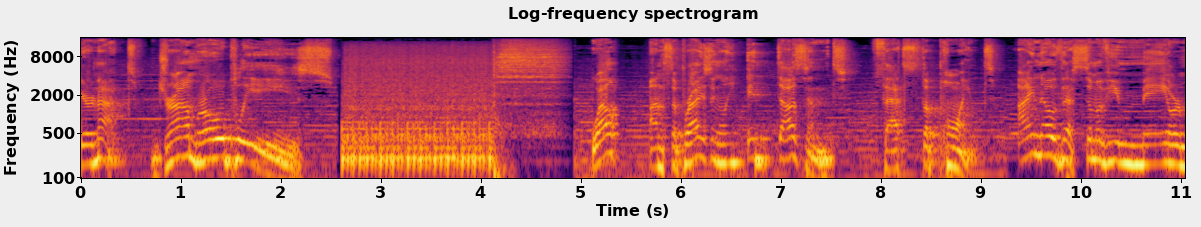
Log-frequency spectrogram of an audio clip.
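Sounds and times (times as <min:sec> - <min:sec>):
cymbal crash: 0:02.6 - 0:04.9
snare drum roll: 0:02.6 - 0:04.9.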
